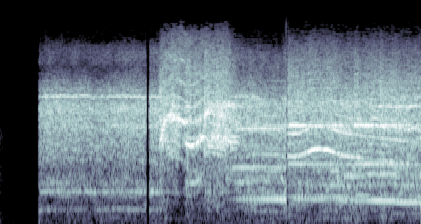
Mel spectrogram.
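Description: A chainsaw running as it saws into a woman lying on a table, heard as an old film soundtrack. It starts about a third of a second in and gets louder about a second and a half in. A wavering high-pitched tone rises over it just before halfway, and again briefly near the end.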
